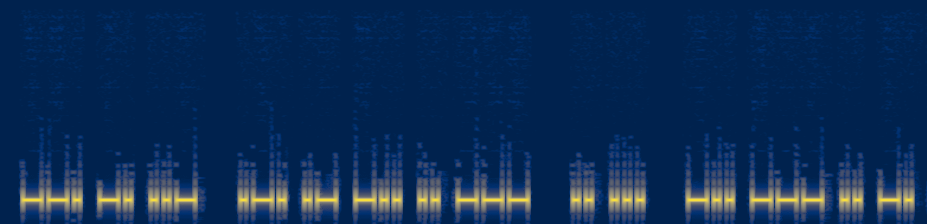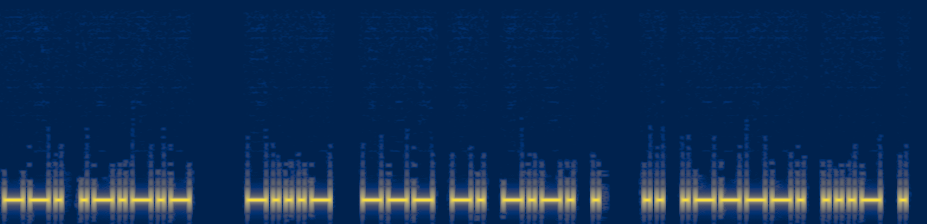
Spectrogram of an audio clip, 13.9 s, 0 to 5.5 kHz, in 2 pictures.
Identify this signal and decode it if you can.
Morse code, heard as a keyed tone, about 25 wpm, 600 Hz. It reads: GNU RADIO IS DOING. <BT> ONCE I'VE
